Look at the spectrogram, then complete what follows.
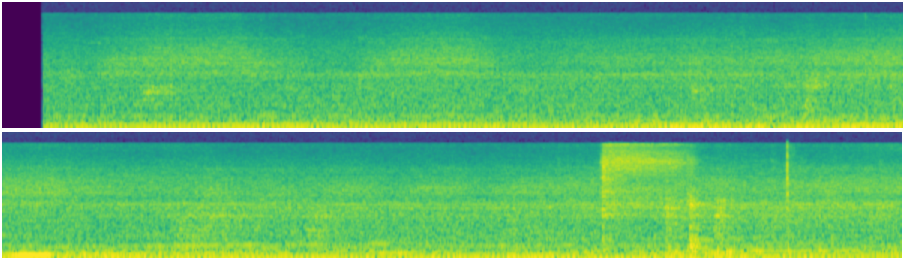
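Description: Sanyo Electric Railway train running, heard from the front of the cab: a steady low rumble of wheels on rail with a faint motor whine rising slowly in pitch as it pulls away from the station. About ten seconds in, a short hiss and then a sharp click.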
